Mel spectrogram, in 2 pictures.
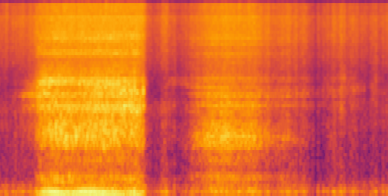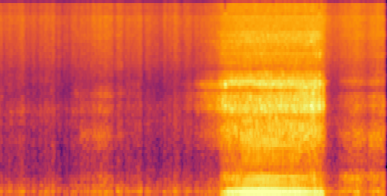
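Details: Sleeping Saint Bernard dog: loud, deep, rattling snores on inhalation with quieter breaths between; snoring.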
